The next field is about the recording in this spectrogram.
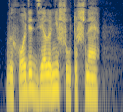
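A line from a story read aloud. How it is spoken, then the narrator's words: Muttering. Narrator (Russian): пробормотала малышка Мю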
